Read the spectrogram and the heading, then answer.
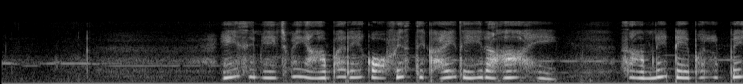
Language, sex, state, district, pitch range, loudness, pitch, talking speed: Hindi, female, Rajasthan, Jaipur, 300-345 Hz, -20 LUFS, 320 Hz, 120 wpm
